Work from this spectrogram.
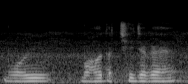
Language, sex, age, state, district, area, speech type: Urdu, male, 18-30, Delhi, North West Delhi, urban, spontaneous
